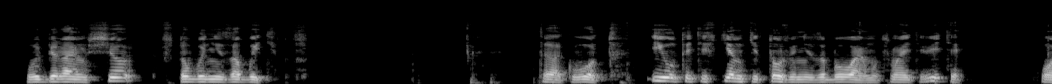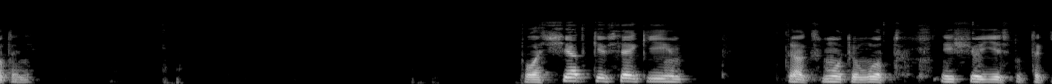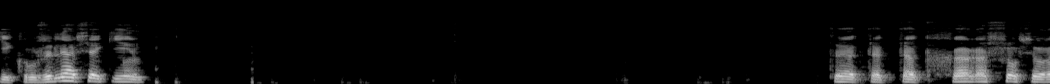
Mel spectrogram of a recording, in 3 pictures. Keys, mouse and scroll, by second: 4.8 l, 6.5-8.7 middle drag, 9.6 shift+middle click, 12.1 l, 16.1-18.5 middle drag, 19.7 middle click, 22.6 l, 25.8-27.5 middle drag, 28.3 l, 29.9-31.5 middle drag.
